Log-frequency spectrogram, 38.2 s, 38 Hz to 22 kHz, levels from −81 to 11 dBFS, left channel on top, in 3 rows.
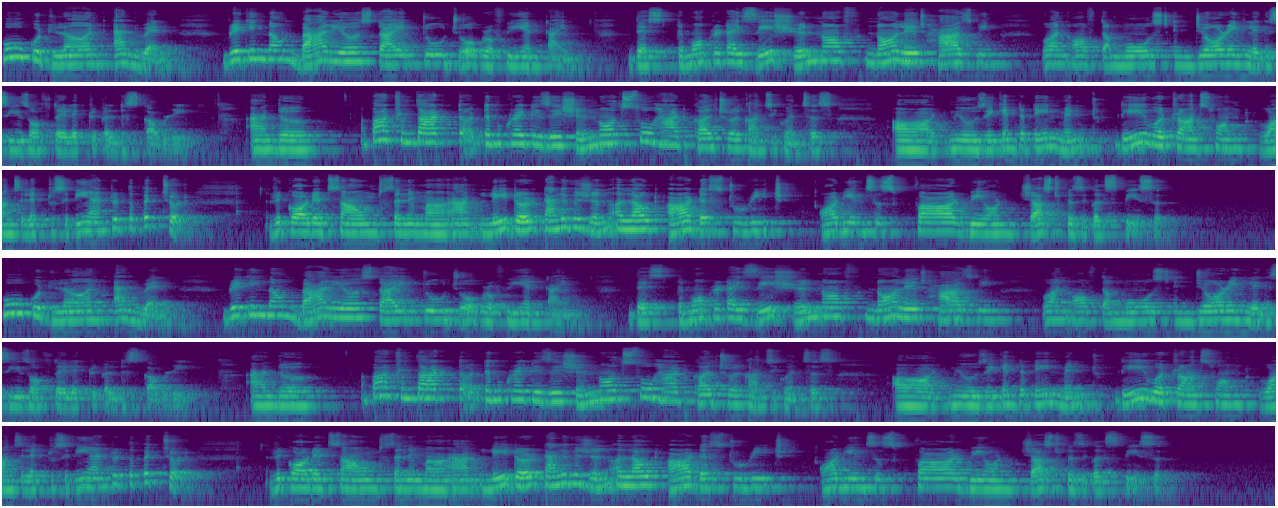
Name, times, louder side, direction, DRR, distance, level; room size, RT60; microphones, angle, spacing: voice 1, 0.0-1.7 2.2-5.7 6.3-9.9 10.4-14.6 15.2-15.8 16.4-21.0 21.6-23.6 23.9-27.3 28.2-33.1 33.7-37.1, left 2 dB, 65° left, 8 dB, 1.4 m, -23 dB
12.0 x 6.9 x 7.6 m, 0.74 s
head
